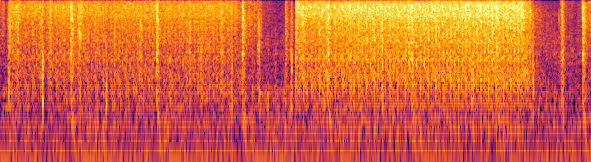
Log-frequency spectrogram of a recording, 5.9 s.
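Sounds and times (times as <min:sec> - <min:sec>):
gunfire: 0:00.1 - 0:05.9.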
